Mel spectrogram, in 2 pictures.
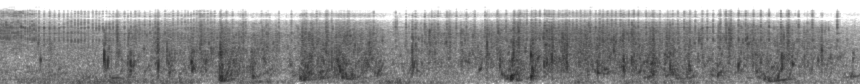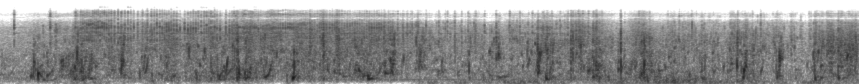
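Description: A hooked trout splashing and thrashing at the surface of shallow creek water, many small irregular splashes over the running stream.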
